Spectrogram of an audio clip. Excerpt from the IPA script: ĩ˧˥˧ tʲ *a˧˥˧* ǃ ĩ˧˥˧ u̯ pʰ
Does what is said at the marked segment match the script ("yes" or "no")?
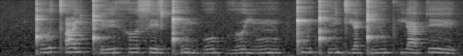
yes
